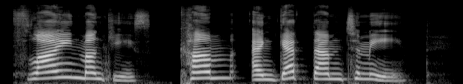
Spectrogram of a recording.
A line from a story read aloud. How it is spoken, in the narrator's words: shouted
